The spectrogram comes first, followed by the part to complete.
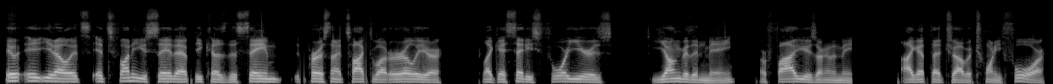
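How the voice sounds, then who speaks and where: A mid-range, smooth voice at normal speed, with no echo, belongs to a podcast host around fifty conducting an interview. He talks casually, wandering a little, restarting often and leaning on "you know."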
